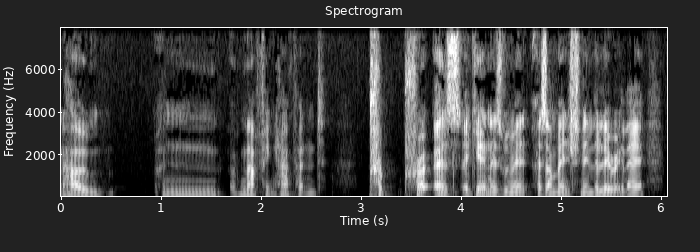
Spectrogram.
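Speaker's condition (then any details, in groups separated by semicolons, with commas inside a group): Stutter; unnoticed during rapping and spoken word years, noticed with radio show and podcast, works with STAMMA; stuttered occasionally live on terminal, emotionally immersive track lacking tight driven rhythmic pattern; repeated sounds, prolonged sounds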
